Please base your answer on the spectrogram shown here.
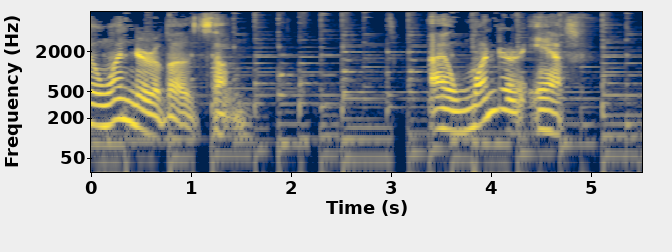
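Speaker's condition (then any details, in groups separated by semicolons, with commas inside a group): Cerebral palsy; stiff muscles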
